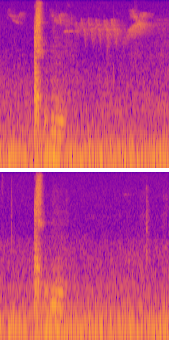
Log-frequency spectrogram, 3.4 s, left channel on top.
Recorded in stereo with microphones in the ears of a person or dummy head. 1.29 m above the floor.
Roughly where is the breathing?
Left.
